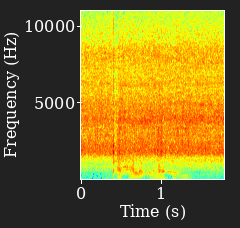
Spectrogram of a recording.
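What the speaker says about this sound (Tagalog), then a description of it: "At haluin natin." Food frying in a pan with plenty of ingredients, a loud continuous sizzle with a spatula stirring and scraping through it, and a faint voice briefly underneath.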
